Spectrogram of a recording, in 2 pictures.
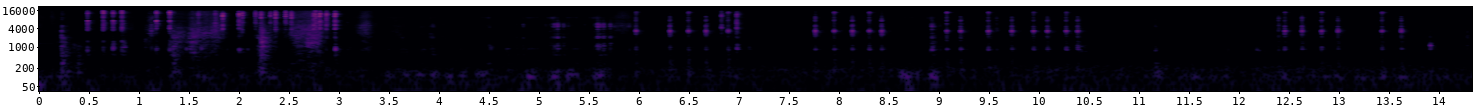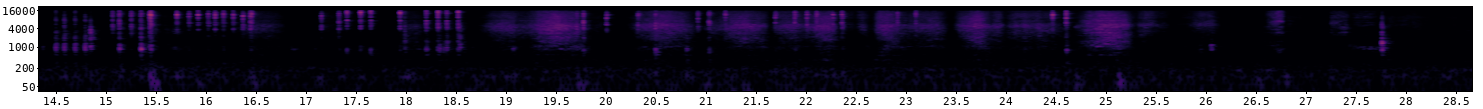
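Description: Razer Basilisk X Hyperspeed wireless gaming mouse clicking, singly and in quick runs of clicks. In the second half there are stretches of rubbing as the mouse slides over a cloth desk mat.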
